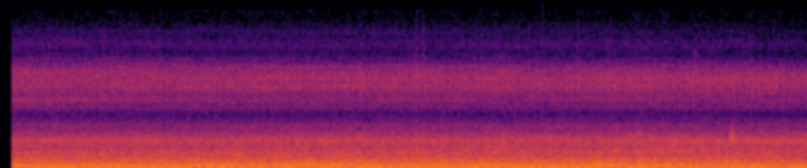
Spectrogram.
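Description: Steady mechanical hum with a constant faint whine from a standing passenger train, like its ventilation and air-conditioning units running.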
